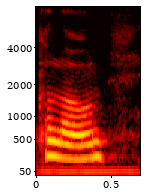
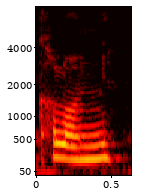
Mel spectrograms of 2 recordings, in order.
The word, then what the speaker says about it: Cologne: his family now this i did check the pronunciation of this because i wasn't entirely sure i can't pronounce it colon but i think it's cologne although peak's time in space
